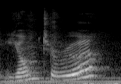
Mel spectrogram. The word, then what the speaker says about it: Yom Teruah: Okay, Yom Teruah.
